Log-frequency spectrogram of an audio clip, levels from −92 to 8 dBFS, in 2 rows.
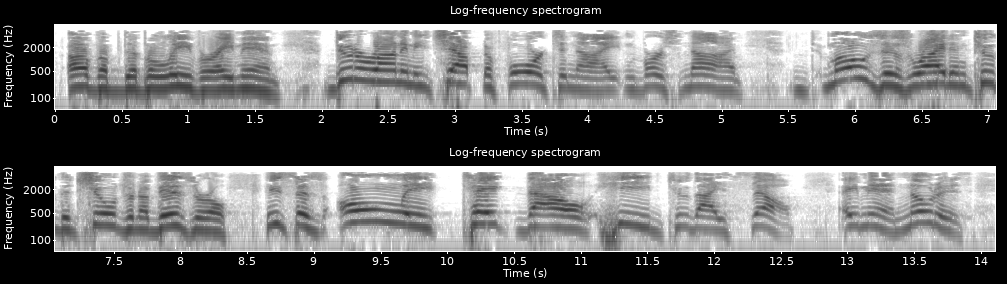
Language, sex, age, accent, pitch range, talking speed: English, male, 50-69, American, 185-240 Hz, 120 wpm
